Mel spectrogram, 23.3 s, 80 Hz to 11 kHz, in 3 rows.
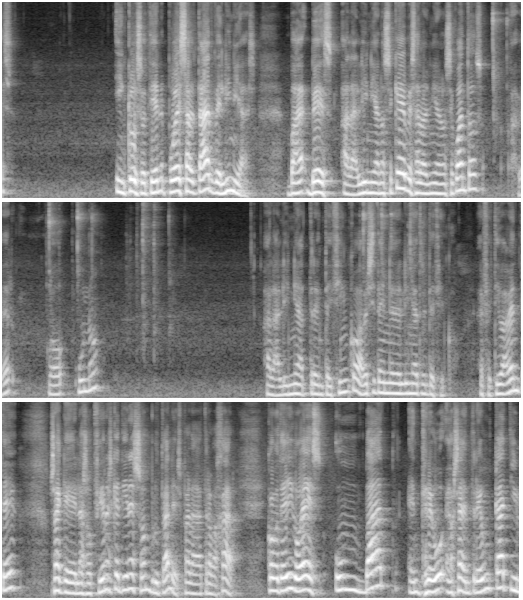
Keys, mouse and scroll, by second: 7.3 typing, 8.5-8.9 typing, 9.8 Return, 13.1 typing, 13.9 Return.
